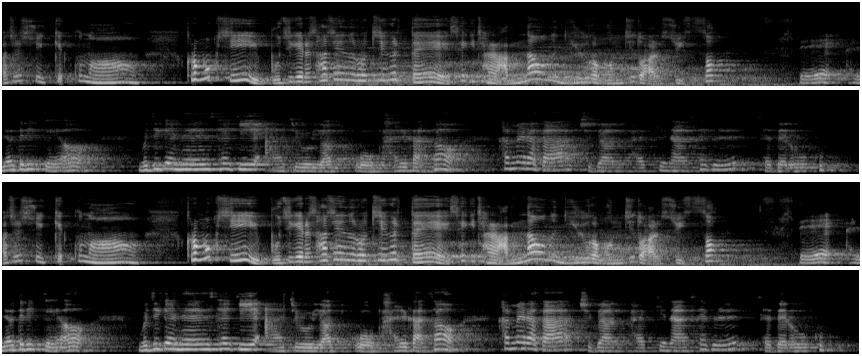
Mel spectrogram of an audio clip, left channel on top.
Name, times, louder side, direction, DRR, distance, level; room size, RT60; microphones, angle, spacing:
voice 1, 0.0-7.2, right 2 dB, 15° right, 10 dB, 0.7 m, -24 dB
sound 1, 2.6-7.9, left 1 dB, 40° left, 3.6 m, -35 dB
voice 2, 8.0-9.4 9.9-16.8, right 3 dB, 45° right, 7 dB, 1.3 m, -28 dB
15.0 x 10.5 x 8.0 m, 1.2 s
head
